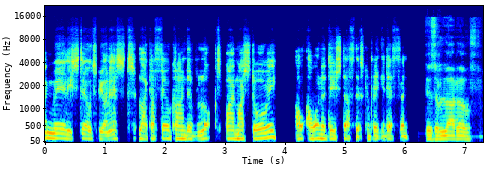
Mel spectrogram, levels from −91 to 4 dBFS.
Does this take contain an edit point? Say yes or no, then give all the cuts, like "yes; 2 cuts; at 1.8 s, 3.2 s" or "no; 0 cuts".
yes; 3 cuts; at 1.5 s, 4.0 s, 6.2 s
